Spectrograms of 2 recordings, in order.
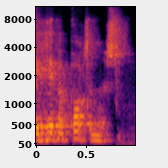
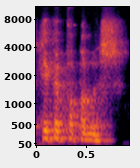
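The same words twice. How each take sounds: First: Said in the usual way. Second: "hippopotamus" with its middle sounds muddled; imitated mispronunciation. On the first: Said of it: "She says hippopotamus". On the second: Husband imitates his Japanese wife's attempt, "hippopotamus" mispronounced. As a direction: imitate a learner stumbling on the syllables of "hippopotamus". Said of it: "She can't say hippopotamus".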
